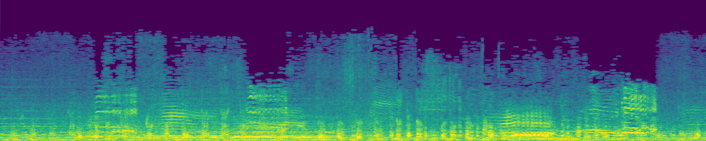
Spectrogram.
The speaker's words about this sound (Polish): W spokojniejszych miejscach gnieżdżą się tysiące uchatek karłowatych.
